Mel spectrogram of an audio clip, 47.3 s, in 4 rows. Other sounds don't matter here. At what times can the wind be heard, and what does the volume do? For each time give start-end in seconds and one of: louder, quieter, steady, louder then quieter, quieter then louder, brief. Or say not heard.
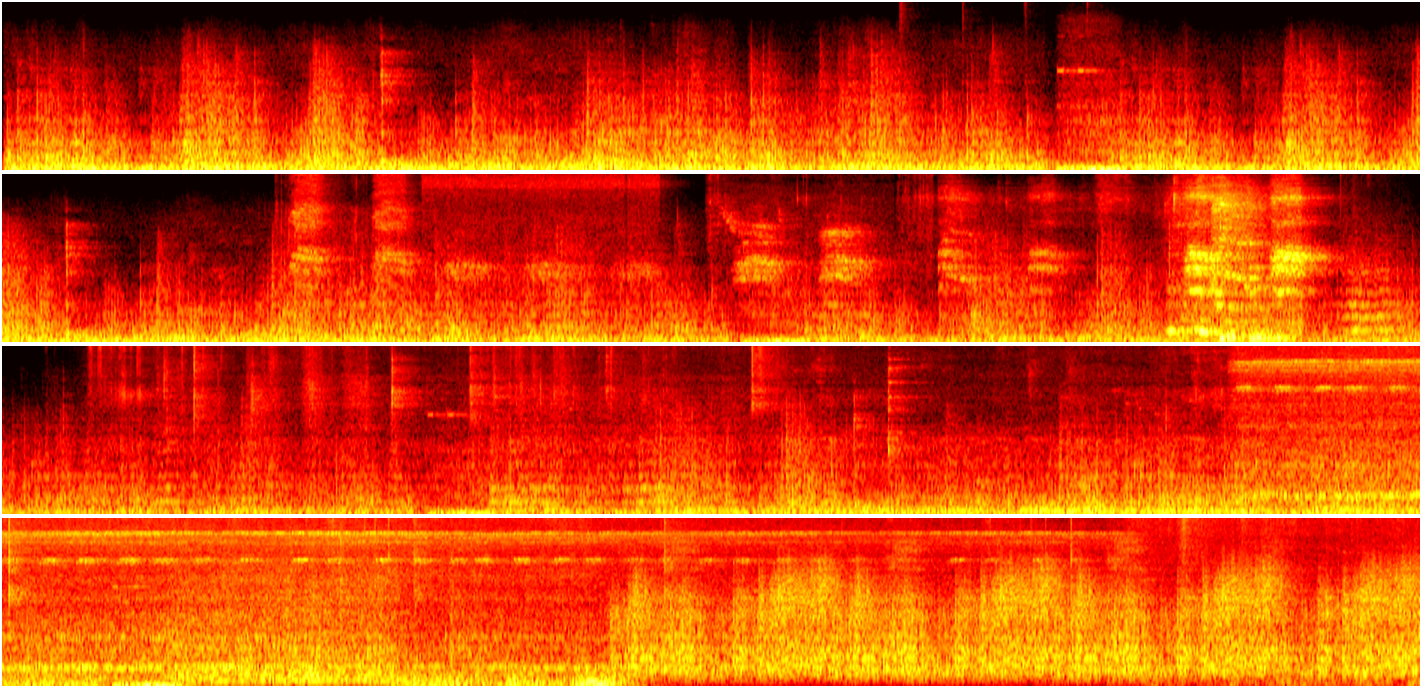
0.0-47.2 quieter then louder.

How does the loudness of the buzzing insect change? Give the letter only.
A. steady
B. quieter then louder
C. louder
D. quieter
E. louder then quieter
E.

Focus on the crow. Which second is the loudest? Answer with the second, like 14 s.
22 s.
